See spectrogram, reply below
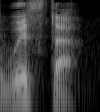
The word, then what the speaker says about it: Worcester: Right, because I had to be taught how to say Wista. For Worcester. – Wista.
